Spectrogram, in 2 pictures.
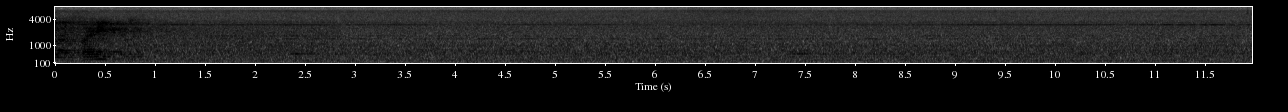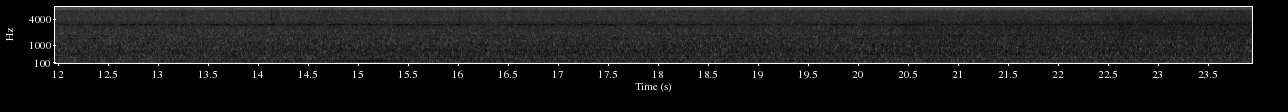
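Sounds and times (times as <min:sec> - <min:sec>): train equipment humming: 0:00.0 - 0:23.9.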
